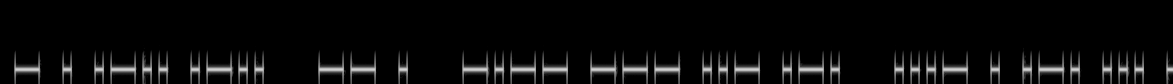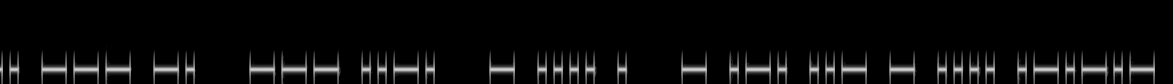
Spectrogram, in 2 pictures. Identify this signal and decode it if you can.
Morse code, heard as a keyed tone, about 15 wpm, 700 Hz. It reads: TELL ME YOUR VERSION OF THE TRUTH.
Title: Sentences from Top 1400 Words 15wpm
